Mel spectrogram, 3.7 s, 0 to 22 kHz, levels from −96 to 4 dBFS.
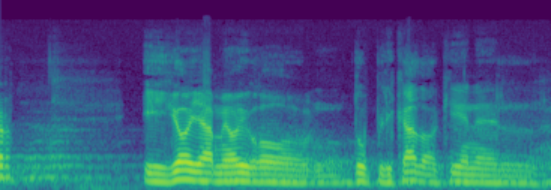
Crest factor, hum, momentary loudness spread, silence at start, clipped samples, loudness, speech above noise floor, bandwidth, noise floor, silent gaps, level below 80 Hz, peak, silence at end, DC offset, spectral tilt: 18 dB; none; 19 LU; 0 s; under 0.1%; -17 LUFS; 23 dB; 9.8 kHz; -39 dBFS; none; -50 dBFS; 0 dBFS; 0 s; under 0.1%; -7.5 dB/octave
